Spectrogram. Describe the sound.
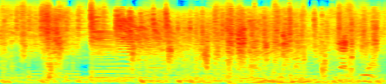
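Gunshots in an audio drama scene: a few heavy, booming shots crack out amid hectic, loud action, with raised voices mixed in.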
